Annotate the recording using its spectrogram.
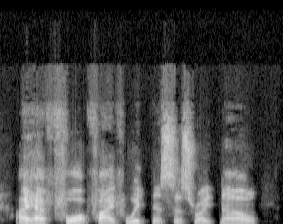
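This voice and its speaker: A man with a non-native accent, at a moderate pace and with fairly even intonation, in a dry, close sound with no echo. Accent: foreign. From immigrant to Canada from another country. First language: not English. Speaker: pastor. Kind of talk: interview. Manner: halting, many fillers.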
